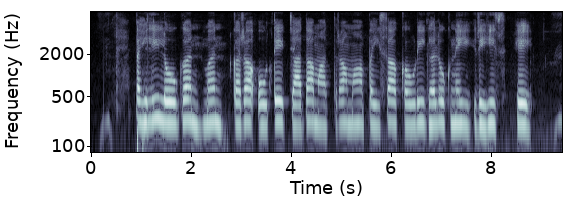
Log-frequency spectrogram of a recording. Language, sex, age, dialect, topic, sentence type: Chhattisgarhi, female, 18-24, Western/Budati/Khatahi, banking, statement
